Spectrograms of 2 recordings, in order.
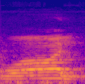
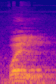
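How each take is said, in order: First: The vowel is drawn out long. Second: The vowel is kept short. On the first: The speaker calls it wrong. "നീട്ടി വായിച്ചേക്കാം. എങ്ങനെ? വാൽ. വാൽ എന്നല്ല" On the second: The speaker calls it right. "പിന്നെ എങ്ങനെ? ... വൽ"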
